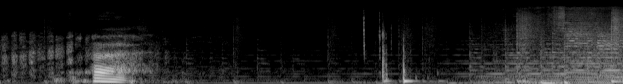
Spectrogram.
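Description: A man's loud sigh falling in pitch, about a second in. Two brief sharp sounds follow near the middle, and background music fades in over the last second or so.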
